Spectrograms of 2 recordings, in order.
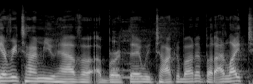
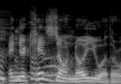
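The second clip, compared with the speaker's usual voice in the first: ordinary talk, nothing marked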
